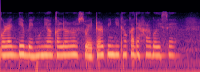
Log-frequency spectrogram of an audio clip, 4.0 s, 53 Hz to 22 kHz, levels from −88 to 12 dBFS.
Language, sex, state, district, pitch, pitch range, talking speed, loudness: Assamese, female, Assam, Kamrup Metropolitan, 230 Hz, 220-235 Hz, 105 wpm, -13 LUFS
